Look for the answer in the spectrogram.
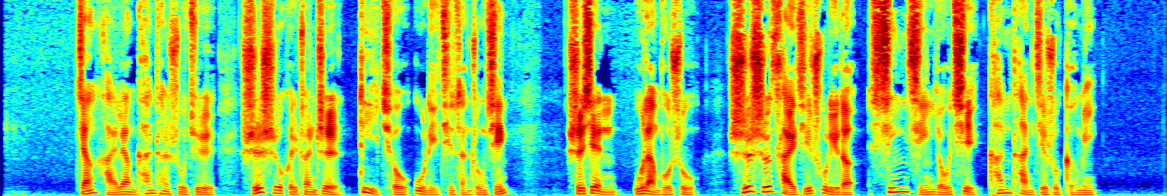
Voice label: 男声沉稳大气

